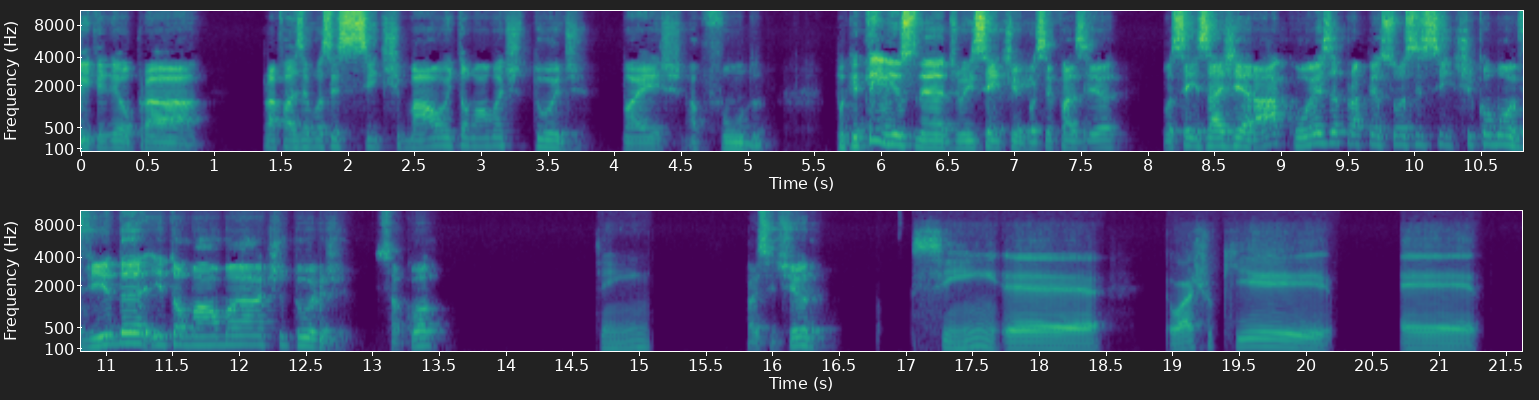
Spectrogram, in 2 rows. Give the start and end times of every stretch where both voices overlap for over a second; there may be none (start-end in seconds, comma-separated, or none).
none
